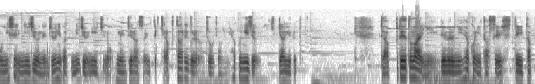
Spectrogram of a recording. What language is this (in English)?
Japanese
